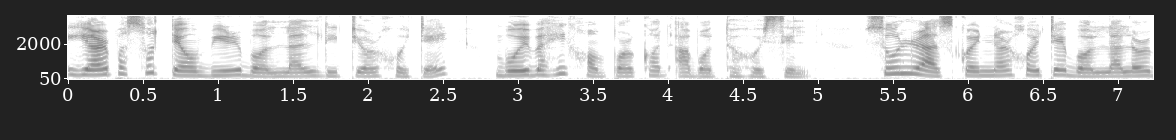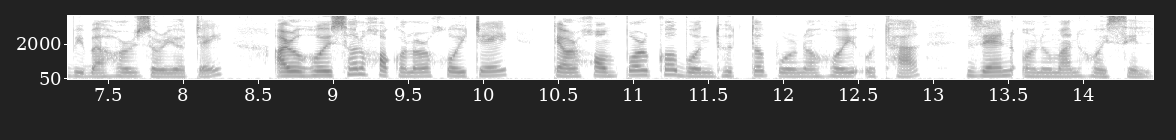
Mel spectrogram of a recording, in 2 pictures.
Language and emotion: Assamese, neutral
